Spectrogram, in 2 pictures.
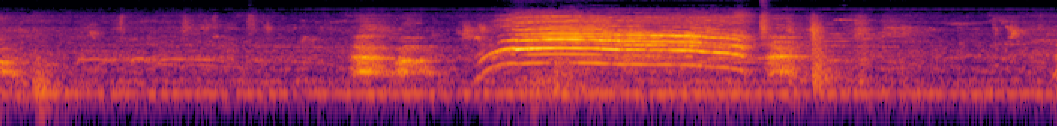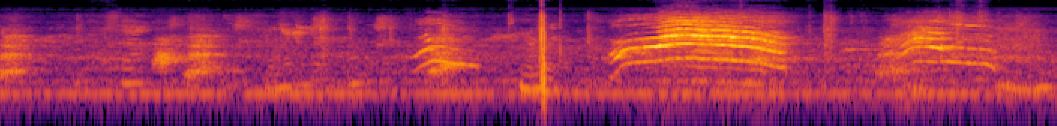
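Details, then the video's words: Rooftop standoff of two aggressive cats fighting for dominance: drawn-out strained yowls rising and falling, separated by quieter gaps with scattered faint sounds and a sharp click, over a low background hum. "Cats Fighting for dominance at the roof top"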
